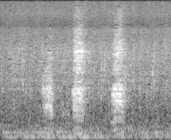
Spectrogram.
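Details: Flamingo honking: three short, nasal notes spaced about a third of a second apart, against a steady hiss.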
